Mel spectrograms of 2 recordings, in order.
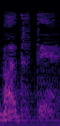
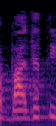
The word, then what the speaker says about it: बाधते: जितना आपके मुंह से बोला हुआ बाधति शब्द कष्ट दे रहा है क्योंकि बाधते शब्द का अशुद्ध उच्चारण आपने किया है यह शब्द बाधते होना चाहिए भारत न बाधती राजन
